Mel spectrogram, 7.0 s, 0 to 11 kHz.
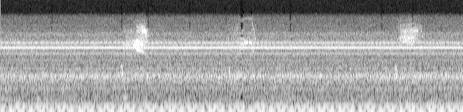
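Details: During a night feeding at a Great horned owl nest near Savannah, Georgia, 27 February 2022, three short hissing, raspy bursts come at roughly two-second gaps, softer later, against constant low hum and faint background chirps.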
